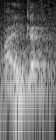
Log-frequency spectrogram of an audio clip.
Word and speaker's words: Bijker: Hace ya buen tiempo, en el año 87, un señor que tiene un apellido holandés que se pronuncia Bijker, con Pinch y con Hughes, hicieron una investigación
